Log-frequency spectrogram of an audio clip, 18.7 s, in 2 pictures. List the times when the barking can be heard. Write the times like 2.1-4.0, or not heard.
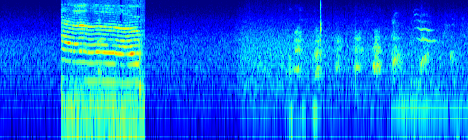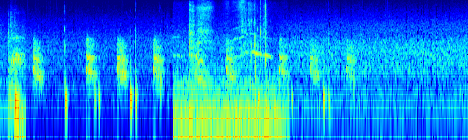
5.8-16.6.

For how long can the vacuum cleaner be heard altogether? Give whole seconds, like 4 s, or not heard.
not heard.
